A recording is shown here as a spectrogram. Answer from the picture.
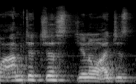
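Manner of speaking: ordinary talk, nothing marked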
